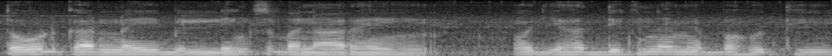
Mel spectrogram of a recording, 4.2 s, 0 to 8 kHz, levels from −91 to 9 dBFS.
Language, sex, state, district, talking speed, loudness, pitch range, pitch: Hindi, male, Madhya Pradesh, Dhar, 185 wpm, -17 LUFS, 105-115 Hz, 115 Hz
